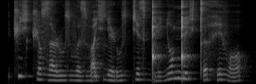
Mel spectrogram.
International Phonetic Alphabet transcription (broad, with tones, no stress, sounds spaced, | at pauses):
t͡ʃ ə˦ ç t͡ʃ ɔ˨ z a˨ ɭ u˨ z v ə˨ z v a̰˧ ç ʎ e˨ ɽ u˧ z c ɪ˧ z ɡ͡ǃ e˨ ʎ ɔ˦ ŋ͡ǃ e˦ ç tʼ ə˦ h e˦ v ɔ˨˦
